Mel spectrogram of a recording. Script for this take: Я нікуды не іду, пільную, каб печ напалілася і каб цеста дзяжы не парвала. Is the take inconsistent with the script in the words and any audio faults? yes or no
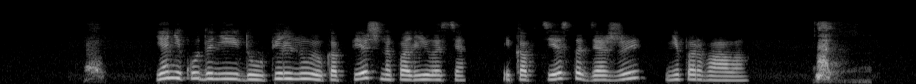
yes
